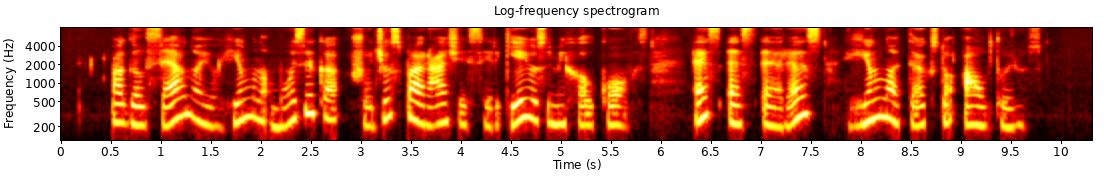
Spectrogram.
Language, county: Lithuanian, Telšiai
